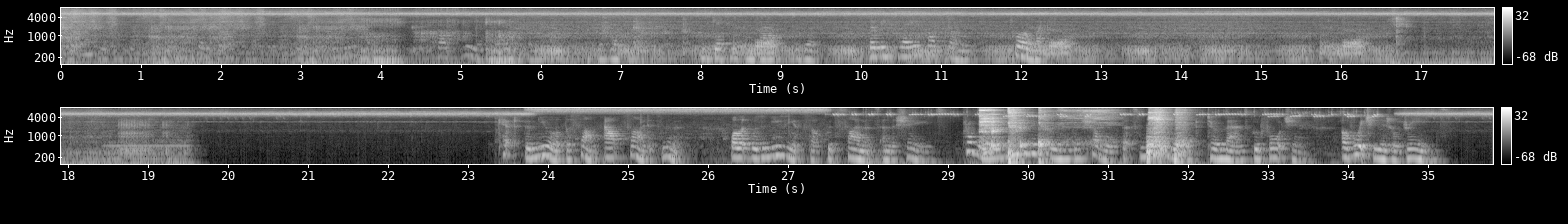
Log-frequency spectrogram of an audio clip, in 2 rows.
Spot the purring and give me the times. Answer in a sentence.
You can hear the purring from 0.0 to 19.6 s.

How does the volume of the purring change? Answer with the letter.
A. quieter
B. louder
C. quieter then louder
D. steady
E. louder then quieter
D.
